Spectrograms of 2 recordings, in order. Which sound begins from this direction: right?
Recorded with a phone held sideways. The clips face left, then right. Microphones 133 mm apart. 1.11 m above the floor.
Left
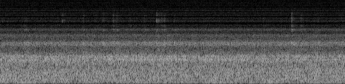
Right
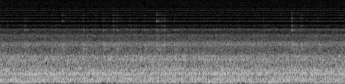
A machine running, at 0.0 s.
